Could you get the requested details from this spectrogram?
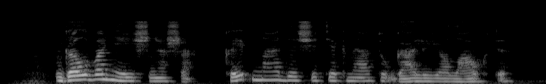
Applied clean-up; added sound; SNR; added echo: none; none; none; none.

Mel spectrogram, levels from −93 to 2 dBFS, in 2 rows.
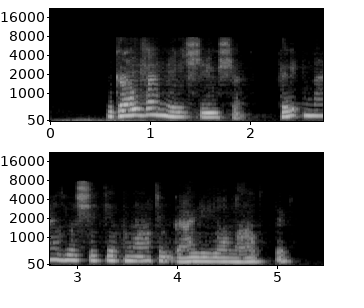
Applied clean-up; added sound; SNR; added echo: neural mask model DeepFilterNet 3.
